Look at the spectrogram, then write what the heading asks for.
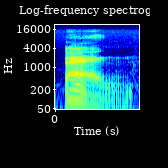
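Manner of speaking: low, soft, drawn-out gunshot word; spoken gunshot. Acted. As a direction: drop the sound effect quietly and deep. Imitates gunshot in the story.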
